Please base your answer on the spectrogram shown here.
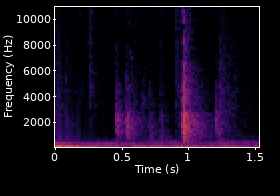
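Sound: door being closed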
